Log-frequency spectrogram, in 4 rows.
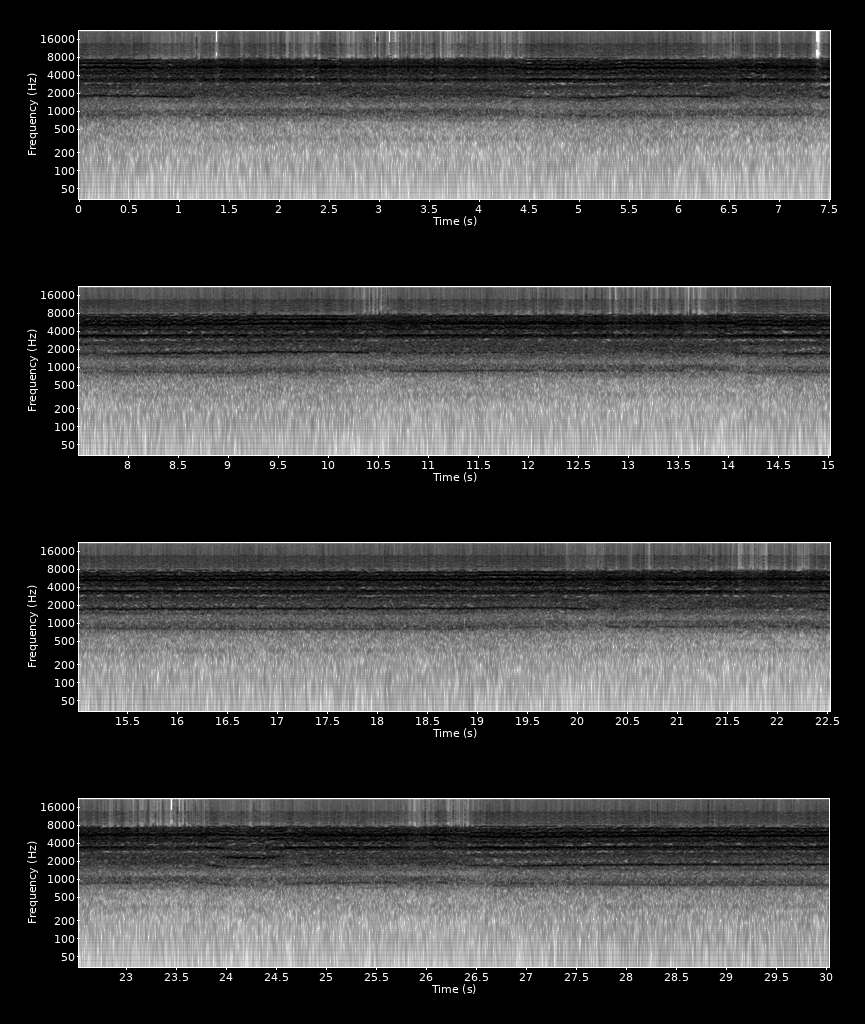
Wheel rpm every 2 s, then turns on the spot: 230, 230, 220, 230, 220, 230, 230, 220, 210, 220, 230, 230, 230, 220, 210.
none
